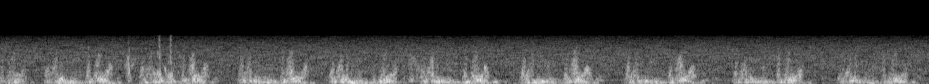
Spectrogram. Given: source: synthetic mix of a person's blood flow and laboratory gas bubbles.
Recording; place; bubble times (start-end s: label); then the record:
Doppler ultrasound of blood flow; precordium
1.24-1.37 s: bubbles
1.50-1.80 s: bubbles
3.32-3.38 s: bubbles
4.07-4.35 s: bubbles
From the record:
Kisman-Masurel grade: 122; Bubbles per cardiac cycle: 1 to 2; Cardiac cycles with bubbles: 10 to 50%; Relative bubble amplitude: moderate (0.250 to 0.450); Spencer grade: 2 (many but less than half of the cardiac periods contain bubble signals, singularly or in groups); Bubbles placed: only in the low amplitude regions of the cardiac cycle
